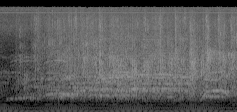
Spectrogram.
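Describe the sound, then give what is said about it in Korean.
An audience applauds steadily for several seconds, a dense wash of many hands clapping at moderate loudness, with a faint steady low hum running underneath. “박수 받을 줄 몰랐네.”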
